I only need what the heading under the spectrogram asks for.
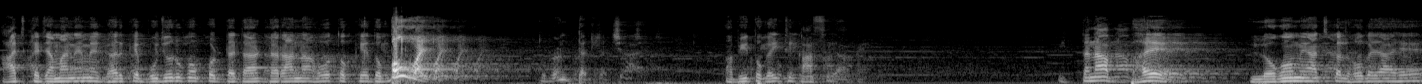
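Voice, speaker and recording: A man, giving a devotional sermon in a folksy, teasing way, sometimes half-singing. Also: mid-range voice. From Madhya Pradesh, India. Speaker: religious storyteller. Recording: echoey hall with music behind.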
